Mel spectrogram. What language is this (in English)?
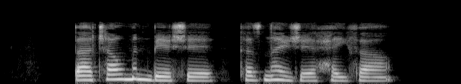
Central Kurdish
